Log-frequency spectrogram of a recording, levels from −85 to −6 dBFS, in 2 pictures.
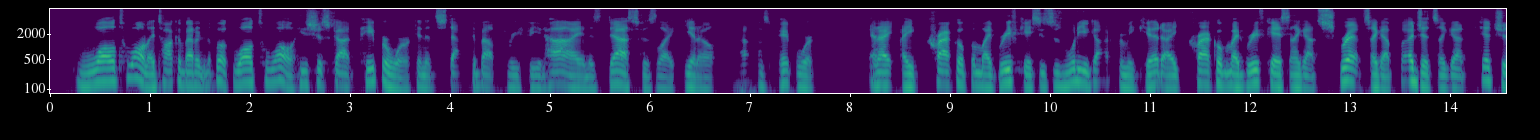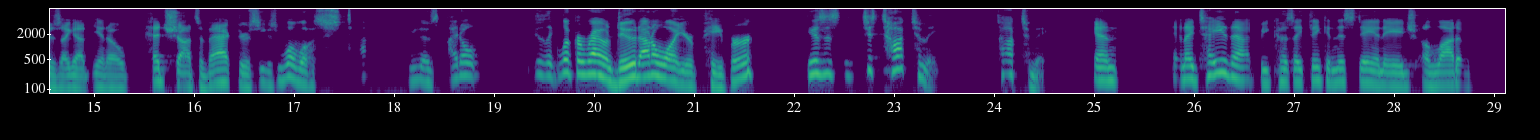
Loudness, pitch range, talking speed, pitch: -39 LUFS, 110-155 Hz, 245 wpm, 130 Hz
